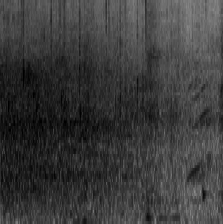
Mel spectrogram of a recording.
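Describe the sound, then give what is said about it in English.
Brief clapping from an audience during a sermon, a soft wash of hands that thins out slightly toward the end. “Why is it only women clapping right now?”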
